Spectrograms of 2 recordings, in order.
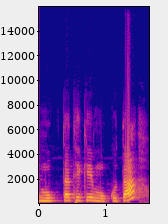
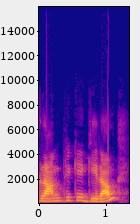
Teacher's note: উচ্চারণের সুবিধার জন্য পদের মধ্যে ব্যঞ্জনবর্ণকে ভেঙে যদি স্বরবর্ণের আগম ঘটানো হয় তাকে বলা হয় স্বরভক্তি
